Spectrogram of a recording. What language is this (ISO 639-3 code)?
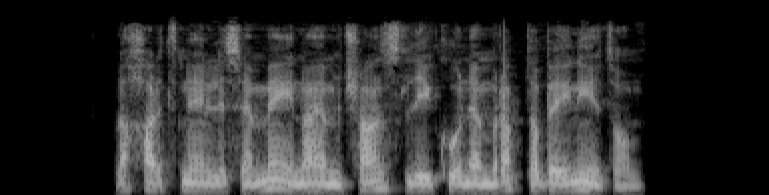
mlt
